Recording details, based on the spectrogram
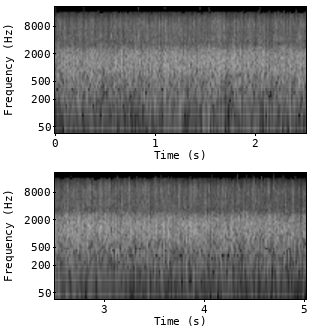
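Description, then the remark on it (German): An audience claps steadily for several seconds, a dense, even wash of hand claps at a constant loudness with no voices breaking through. “Ganz kurz noch, aber da darf man zwischen, glaube ich, mal einen großen Applaus geben.”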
